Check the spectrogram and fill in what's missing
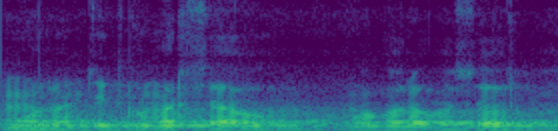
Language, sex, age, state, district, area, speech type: Odia, male, 30-45, Odisha, Puri, urban, spontaneous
